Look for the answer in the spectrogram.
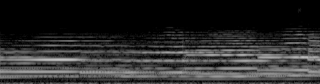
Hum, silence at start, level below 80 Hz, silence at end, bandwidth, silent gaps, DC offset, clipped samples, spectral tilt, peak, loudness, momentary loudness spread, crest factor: none; 0 s; -52 dBFS; 0 s; 13.5 kHz; none; under 0.1%; under 0.1%; -3.5 dB/octave; -12 dBFS; -24 LUFS; 11 LU; 12 dB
